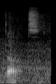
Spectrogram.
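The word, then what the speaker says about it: doubt: dot는 요 B가 묵음입니다. dot라고 읽어요. dot.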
